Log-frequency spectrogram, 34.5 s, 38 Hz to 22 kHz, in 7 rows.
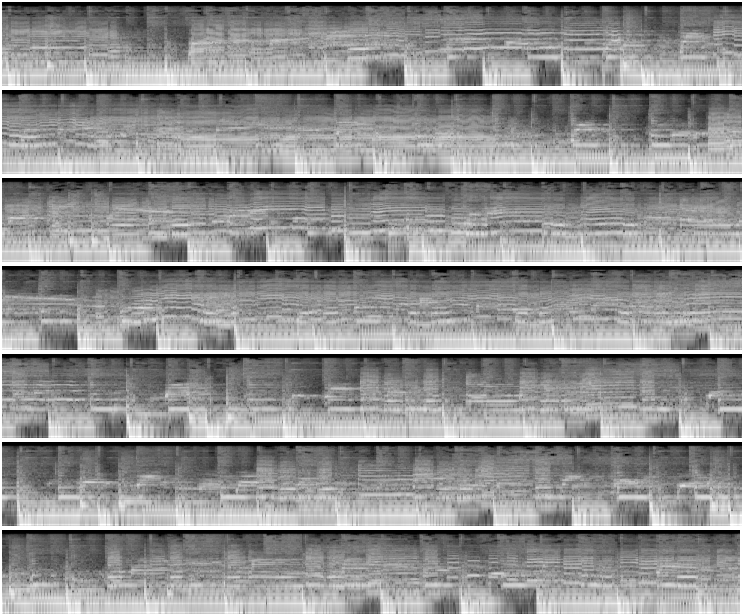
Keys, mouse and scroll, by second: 1.2 click, 6.3 click, 7.3 0, 7.8 click, 8.2 1, 8.8 click, 9.7 click, 11.2 click, 14.0 click, 14.6 click, 16.1 click, 17.1 click, 18.3 click, 19.1 click, 20.5 click, 21.4 click, 23.6 click, 24.4 click, 25.4 BackSpace, 26.2 click, 27.3 0, 29.4 click, 32.5 click, 33.4 0, 34.1 click, 34.4 1.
